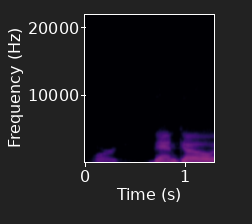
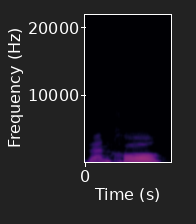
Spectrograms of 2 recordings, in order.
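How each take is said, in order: First: The name is pronounced in the American way. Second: The name is pronounced in a non-American way.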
